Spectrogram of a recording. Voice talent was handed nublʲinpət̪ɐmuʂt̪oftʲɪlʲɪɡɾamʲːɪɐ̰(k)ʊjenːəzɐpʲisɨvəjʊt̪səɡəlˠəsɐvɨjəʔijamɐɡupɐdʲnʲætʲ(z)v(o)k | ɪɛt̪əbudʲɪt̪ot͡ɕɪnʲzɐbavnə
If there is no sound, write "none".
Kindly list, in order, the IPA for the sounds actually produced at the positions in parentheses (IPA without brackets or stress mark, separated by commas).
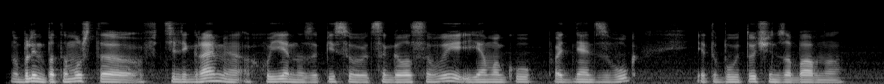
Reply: x, z, u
